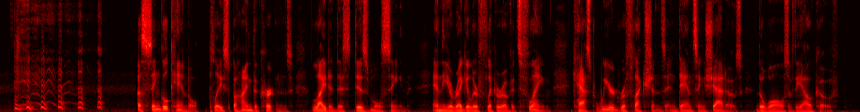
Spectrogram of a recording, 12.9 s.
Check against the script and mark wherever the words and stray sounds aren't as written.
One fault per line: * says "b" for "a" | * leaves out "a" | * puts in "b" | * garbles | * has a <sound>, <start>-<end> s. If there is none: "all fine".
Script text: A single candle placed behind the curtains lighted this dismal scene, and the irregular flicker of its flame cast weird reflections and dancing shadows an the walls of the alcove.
* has a laugh, 0.2-1.6 s
* leaves out "an"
